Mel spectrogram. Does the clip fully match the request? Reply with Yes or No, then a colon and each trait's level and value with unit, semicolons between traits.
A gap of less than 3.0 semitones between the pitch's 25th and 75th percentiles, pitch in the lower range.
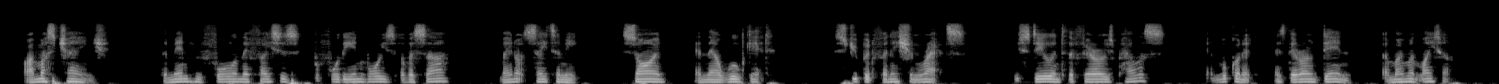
Yes: narrow, 2.4 semitones; low, 120 Hz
